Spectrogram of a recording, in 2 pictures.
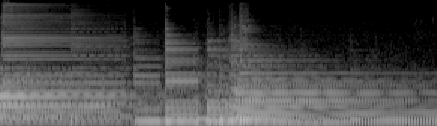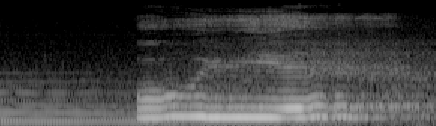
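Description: Two acoustic guitars play the closing plucked notes and strummed chords of a slow ballad, letting them ring and fade. About four seconds in, a woman's voice comes in with a short held sung note over the fading guitars.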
